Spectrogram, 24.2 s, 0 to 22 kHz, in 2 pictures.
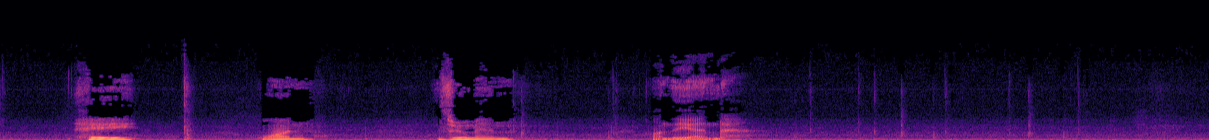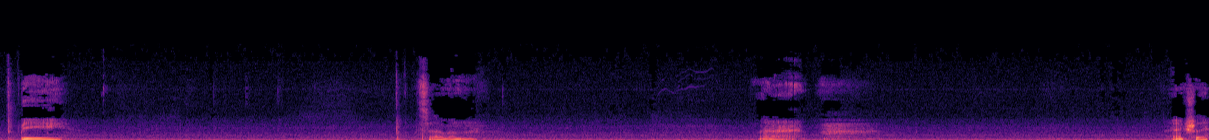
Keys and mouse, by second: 9.8 b, 13.7 KP_7.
